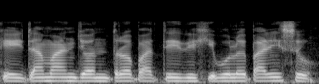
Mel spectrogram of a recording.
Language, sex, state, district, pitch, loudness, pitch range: Assamese, male, Assam, Sonitpur, 160 Hz, -13 LUFS, 155-160 Hz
